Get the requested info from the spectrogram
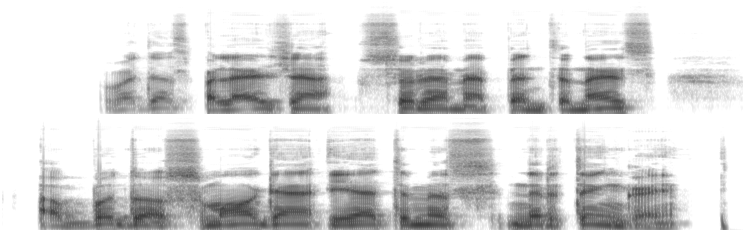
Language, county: Lithuanian, Kaunas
